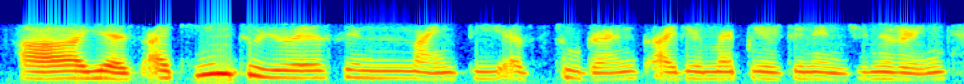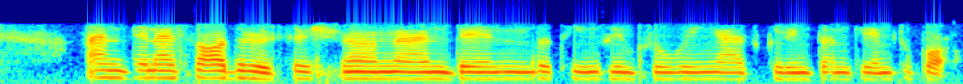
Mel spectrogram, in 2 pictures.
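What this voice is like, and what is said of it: Indian accent. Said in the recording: “You are from India originally? ... from my accent, you must have guessed it”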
